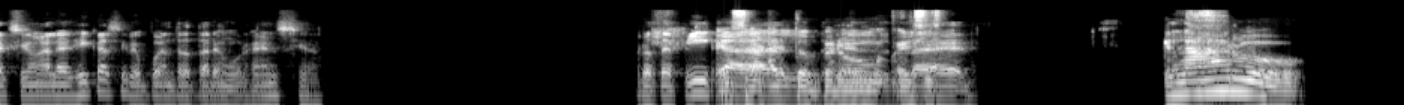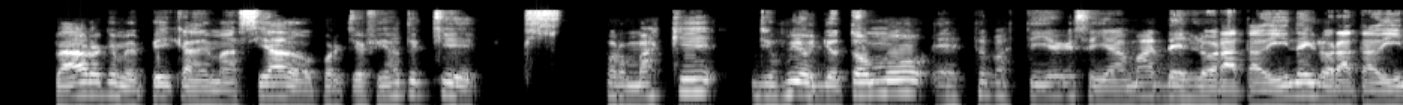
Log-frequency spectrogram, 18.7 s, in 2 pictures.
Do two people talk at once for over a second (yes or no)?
yes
